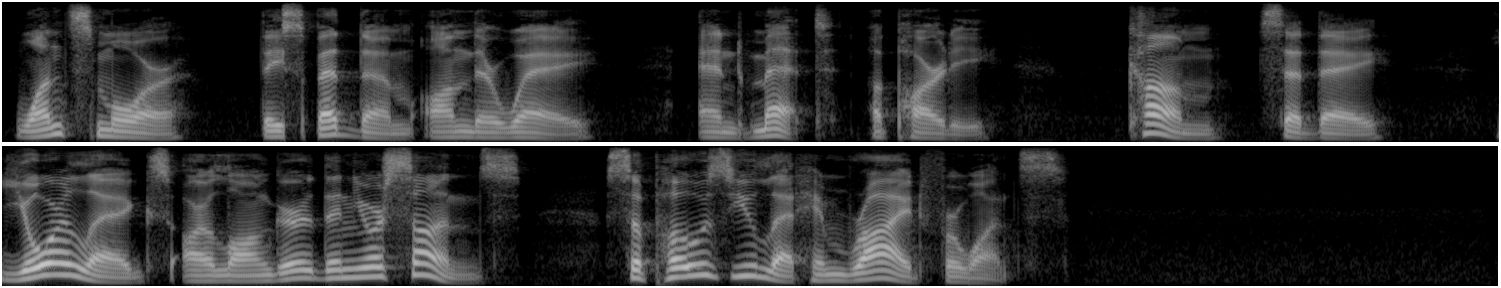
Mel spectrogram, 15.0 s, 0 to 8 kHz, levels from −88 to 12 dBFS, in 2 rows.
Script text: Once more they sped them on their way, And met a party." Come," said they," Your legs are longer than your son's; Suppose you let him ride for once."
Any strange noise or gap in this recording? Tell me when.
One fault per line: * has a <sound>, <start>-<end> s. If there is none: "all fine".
all fine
